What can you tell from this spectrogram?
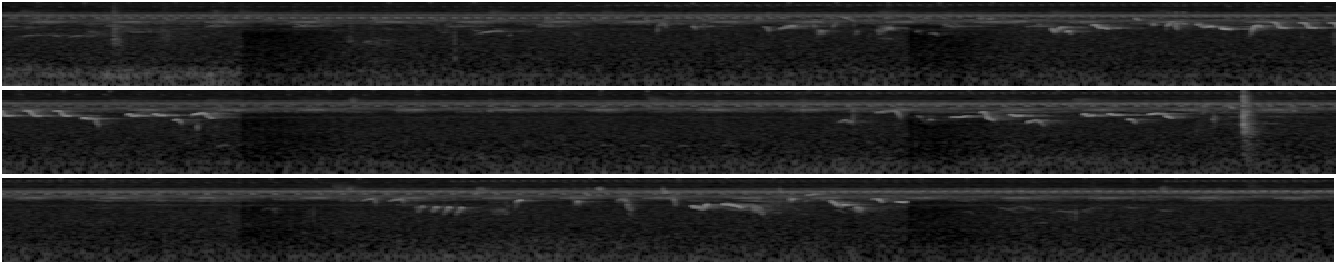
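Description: Songbird singing short phrases of quick, high notes in three bouts, about eight, sixteen and twenty-four seconds in, over a faint steady high-pitched hiss with evenly repeating chirps. A single brief click a little after halfway.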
